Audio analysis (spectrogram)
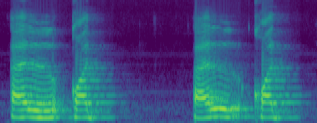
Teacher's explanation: پہلے بڑا قوف آنا چاہیے اور پھر لاسٹ میں جو ہے وہ چھوٹی تا کا آواز آنا چاہیے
